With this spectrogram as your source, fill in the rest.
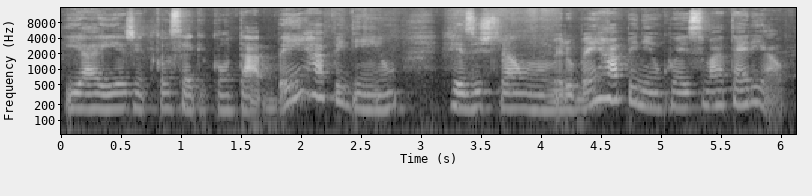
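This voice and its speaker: A woman's voice: on the low side, expressive, normal speed, gravelly, a little hiss or hum. A woman teaching young children, explaining a worksheet patiently step by step and sounding out syllables. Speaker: primary school teacher.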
